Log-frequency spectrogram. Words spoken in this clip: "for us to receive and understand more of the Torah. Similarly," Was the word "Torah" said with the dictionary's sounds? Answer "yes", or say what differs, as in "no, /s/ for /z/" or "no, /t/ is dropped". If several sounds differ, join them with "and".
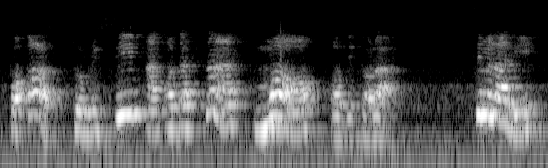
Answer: no, /l/ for /ɹ/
